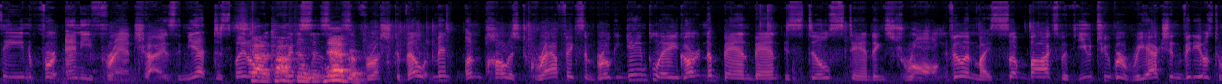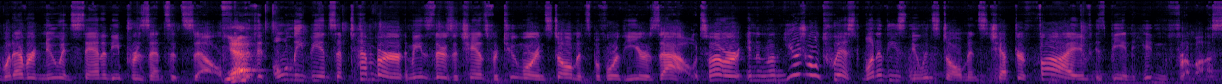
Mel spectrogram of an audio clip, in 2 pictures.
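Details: Adult narrator; normal voice.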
